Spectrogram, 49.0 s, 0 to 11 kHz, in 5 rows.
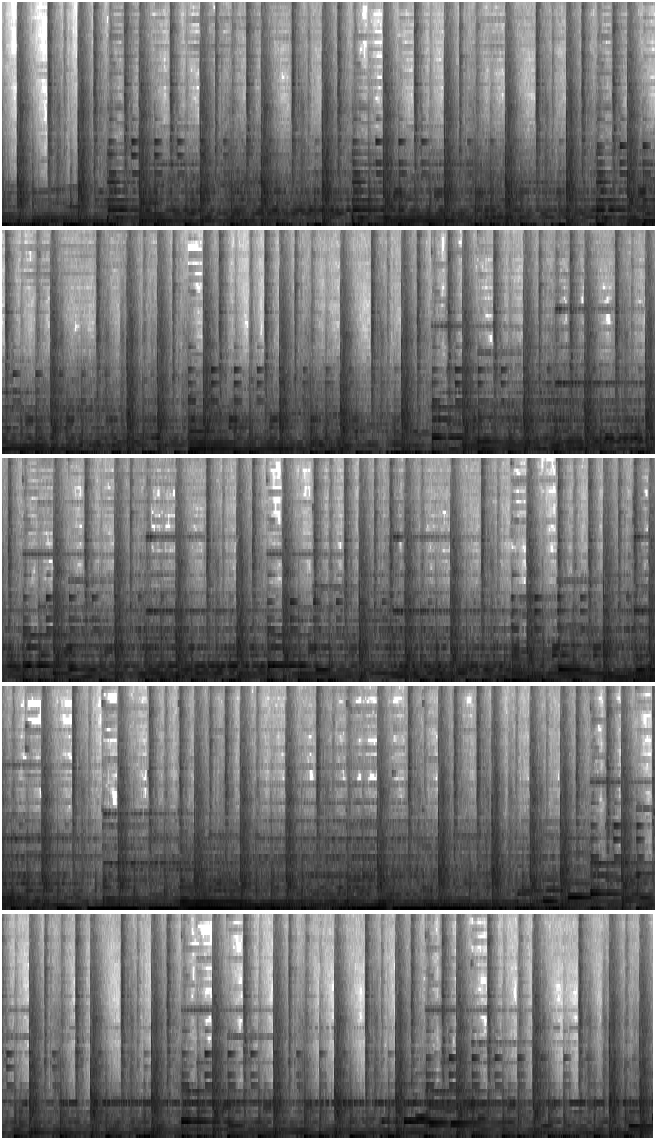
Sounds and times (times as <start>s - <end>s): Music: 0.0s - 48.9s.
